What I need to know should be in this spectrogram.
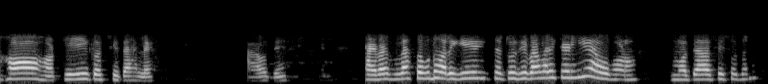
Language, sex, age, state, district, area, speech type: Odia, female, 45-60, Odisha, Angul, rural, conversation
